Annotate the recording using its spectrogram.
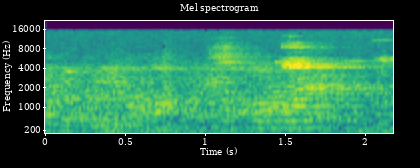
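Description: Balls thudding and slapping as they are caught and dropped in a sports hall, with indistinct voices underneath.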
